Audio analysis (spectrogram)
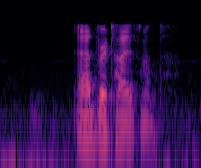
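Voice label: "advertisement", Canadian male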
